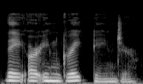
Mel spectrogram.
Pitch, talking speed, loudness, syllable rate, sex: 150 Hz, 210 wpm, -16 LUFS, 5.4 syllables/s, female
